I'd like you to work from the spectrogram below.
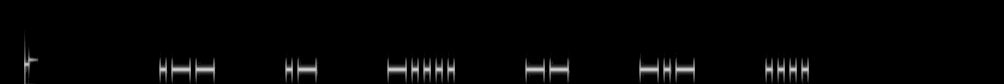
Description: Morse code, heard as a keyed tone, about 20 wpm, spaced as for 9 wpm, 700 Hz. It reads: WA6MKH
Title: USA Call Signs - 4x Character Spacing - 20wpm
